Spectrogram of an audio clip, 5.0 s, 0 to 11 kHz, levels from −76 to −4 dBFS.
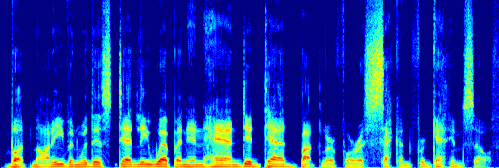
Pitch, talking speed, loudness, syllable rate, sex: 125 Hz, 205 wpm, -21 LUFS, 5.0 syllables/s, male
